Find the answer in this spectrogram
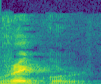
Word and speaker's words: record: Okay o record Okay aquí cuando funciona como noun cuando funciona como sustantivo Pues también tiene la fuerza de pronunciación aquí el acento en la primera sílaba Okay record Okay record Okay record record en la en la primera sílaba Okay the Stress is on the first syllable la la acentuación está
